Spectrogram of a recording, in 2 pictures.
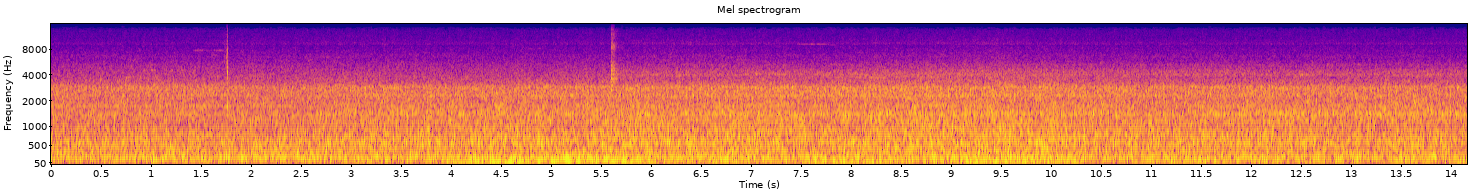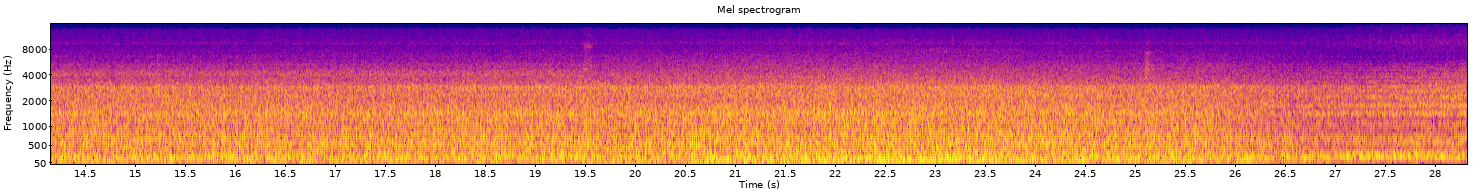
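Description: Heavy truck's diesel engine running steadily with a constant low hum, its low rumble swelling a few seconds in and again near the end.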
